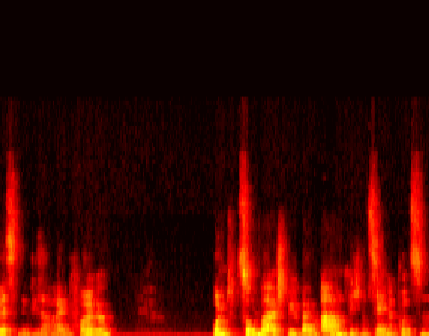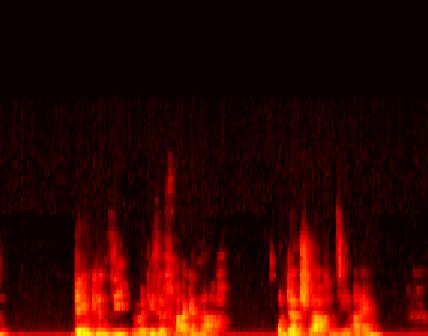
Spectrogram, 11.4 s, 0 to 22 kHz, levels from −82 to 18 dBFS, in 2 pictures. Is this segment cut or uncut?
cut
